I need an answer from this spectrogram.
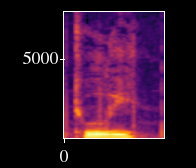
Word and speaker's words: Tooele: the middle of nowhere Tooele Tooele Utah Thule if you look it up online it's spelled Thule yeah but we moved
